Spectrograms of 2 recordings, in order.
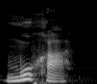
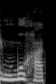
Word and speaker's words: mucha: The accent is on the first syllable. Mucha mucha. Mucha. Great. And I hope you remember the CH letter combination sounds like a H. So it's not CH, it's H.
